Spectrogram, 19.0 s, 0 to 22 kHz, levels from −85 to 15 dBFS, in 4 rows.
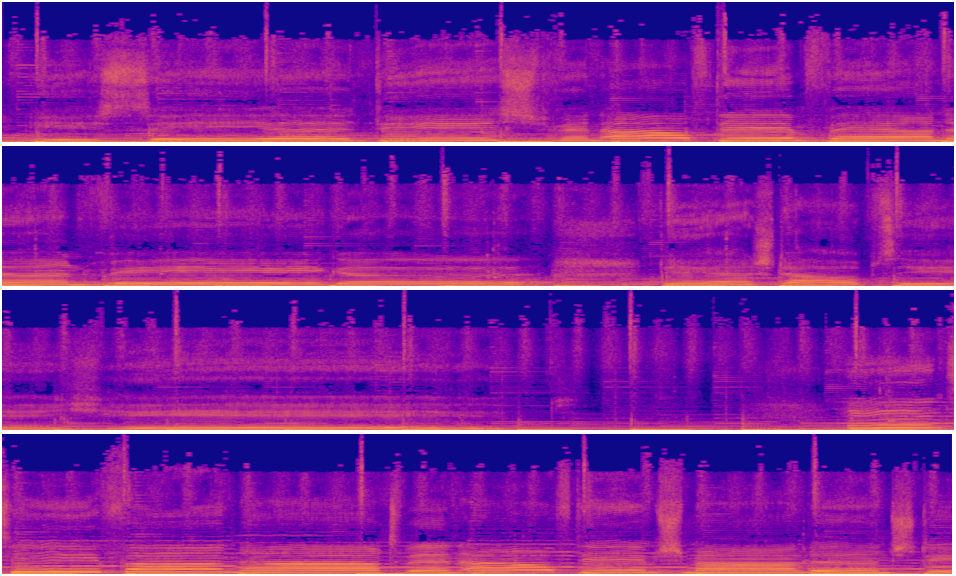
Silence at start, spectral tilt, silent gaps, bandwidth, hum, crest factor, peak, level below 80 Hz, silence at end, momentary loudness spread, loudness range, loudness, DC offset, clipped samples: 0 s; -5.5 dB/octave; none; over 20 kHz; none; 14 dB; 0 dBFS; -22 dBFS; 0 s; 7 LU; 4 LU; -16 LUFS; under 0.1%; under 0.1%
